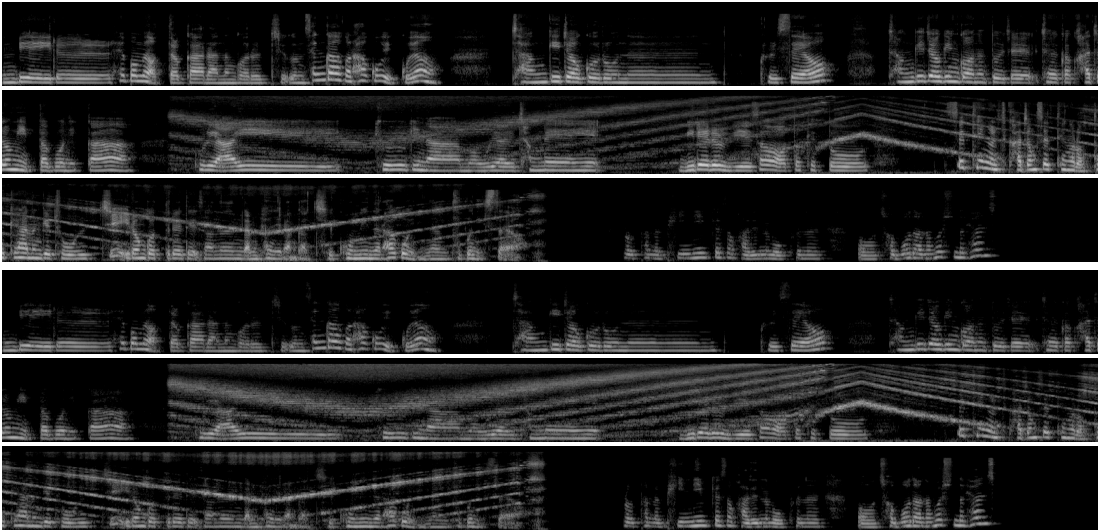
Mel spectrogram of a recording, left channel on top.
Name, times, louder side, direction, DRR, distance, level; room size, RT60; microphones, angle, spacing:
voice 1, 0.0-4.8 5.1-7.2 7.7-12.3 12.9-14.4 14.7-17.0 17.7-19.8 20.5-27.2, left 6 dB, 50° left, 0.3 m, -29 dB
sound 1, 12.6-27.3, right 7 dB, 30° right, 0.5 m, -34 dB
voice 2, 28.1-31.8, right 3 dB, 60° right, 0.8 m, -35 dB
5.7 x 3.1 x 2.5 m
head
